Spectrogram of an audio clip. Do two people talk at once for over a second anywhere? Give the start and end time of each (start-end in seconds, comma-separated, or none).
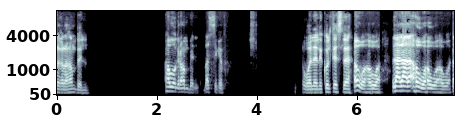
none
